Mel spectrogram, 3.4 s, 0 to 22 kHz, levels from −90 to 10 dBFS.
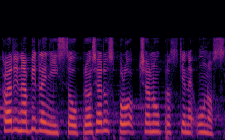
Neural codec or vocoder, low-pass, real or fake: none; 7.2 kHz; real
